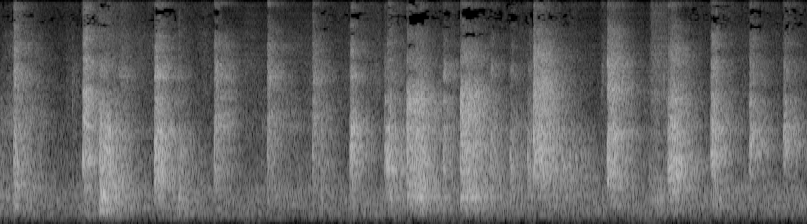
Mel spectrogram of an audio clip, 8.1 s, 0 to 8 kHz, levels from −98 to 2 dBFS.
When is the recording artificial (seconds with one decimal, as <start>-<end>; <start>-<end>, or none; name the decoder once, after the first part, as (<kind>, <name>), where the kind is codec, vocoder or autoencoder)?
2.2-3.2 (codec, DAC); 5.8-6.9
